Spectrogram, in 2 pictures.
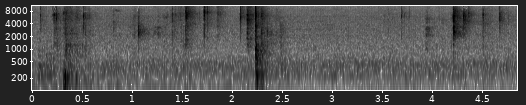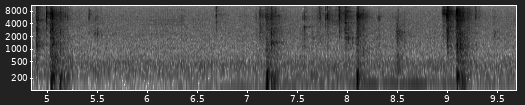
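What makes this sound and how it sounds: A box cutter blade shaves and cuts thin curls from the edge of a solid green bar of soap held in the hand, sped up to twice normal speed. Sharp, dry, crisp clicks and snaps sound at irregular intervals, each dying away almost instantly, over a quiet low hum.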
